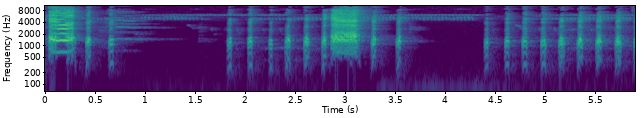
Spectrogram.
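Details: Red junglefowl hen giving a cackle: a harsh opening squawk, a pause, a run of quick clucks with a loud rasping cry in the middle, then more regular clucks. A thin, constant high tone continues behind.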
